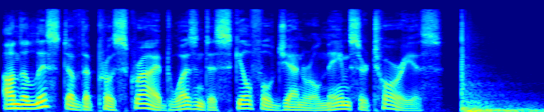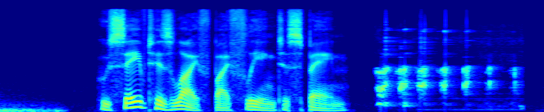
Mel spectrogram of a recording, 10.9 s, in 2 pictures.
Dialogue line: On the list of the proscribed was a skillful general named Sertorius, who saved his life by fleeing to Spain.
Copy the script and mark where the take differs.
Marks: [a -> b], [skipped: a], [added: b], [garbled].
On the list of the proscribed [was -> wasn't] a skillful general named Sertorius, who saved his life by fleeing to Spain.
